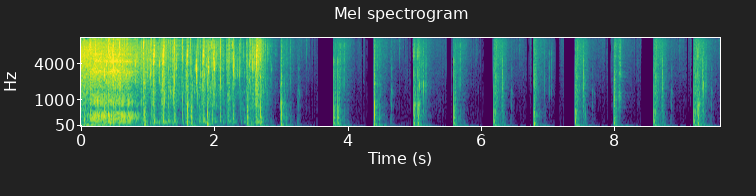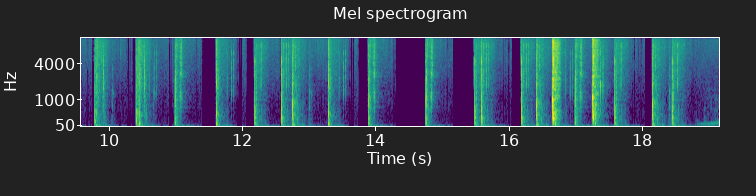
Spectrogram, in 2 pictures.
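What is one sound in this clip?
Footsteps crunch on snow at a steady pace.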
